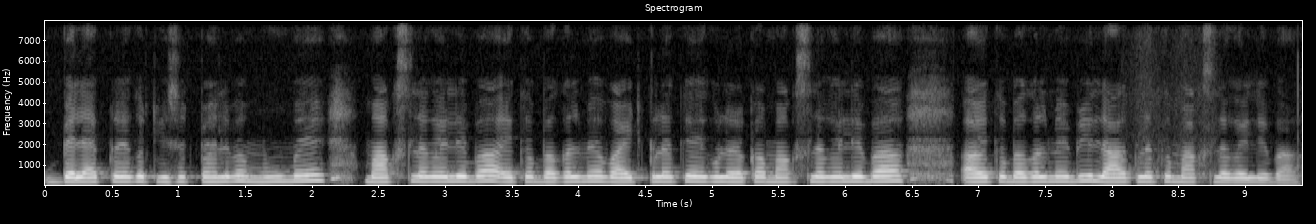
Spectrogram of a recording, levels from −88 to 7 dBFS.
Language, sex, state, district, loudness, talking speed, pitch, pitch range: Bhojpuri, female, Uttar Pradesh, Ghazipur, -14 LUFS, 205 wpm, 220 Hz, 210-230 Hz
